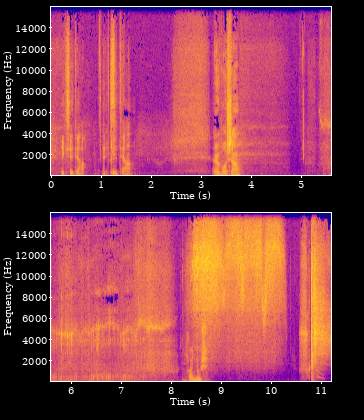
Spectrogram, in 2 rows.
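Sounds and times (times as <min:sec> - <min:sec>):
speech: 0:00.2 - 0:01.8, 0:03.2 - 0:03.9, 0:08.4 - 0:08.8
voice imitating a whip crack: 0:08.3 - 0:11.2.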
